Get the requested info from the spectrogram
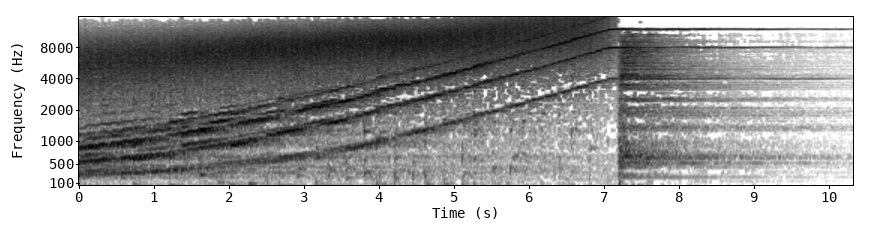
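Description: The closing bars of a 185 bpm hitech psytrance track: a synth sweep climbing steadily in pitch under a hiss for about seven seconds, then cut off abruptly, leaving a high ringing tail that fades out.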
